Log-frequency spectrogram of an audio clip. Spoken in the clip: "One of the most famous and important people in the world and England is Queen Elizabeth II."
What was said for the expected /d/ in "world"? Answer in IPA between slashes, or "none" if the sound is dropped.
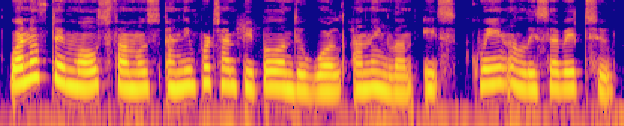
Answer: /d/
